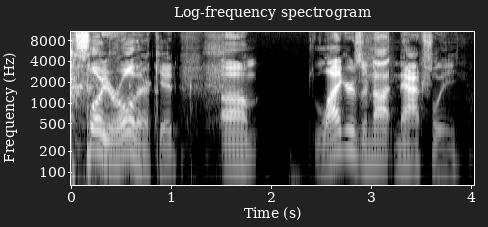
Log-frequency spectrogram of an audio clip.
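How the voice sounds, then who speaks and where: A young man co-hosting a podcast in relaxed, teasing banter, often saying "like" and "dude". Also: medium pitch, measured pace, no echo, clean studio sound. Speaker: podcast co-host.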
